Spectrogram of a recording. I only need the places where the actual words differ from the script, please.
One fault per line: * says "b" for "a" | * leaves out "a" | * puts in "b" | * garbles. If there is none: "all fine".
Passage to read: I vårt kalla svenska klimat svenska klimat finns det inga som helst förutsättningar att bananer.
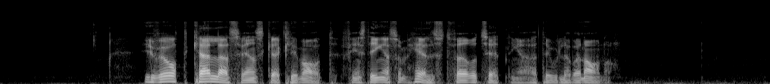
* leaves out "svenska klimat"
* puts in "odla"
